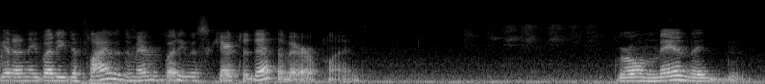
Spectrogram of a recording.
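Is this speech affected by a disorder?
Yes: Parkinson's disease; 5 years since onset.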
